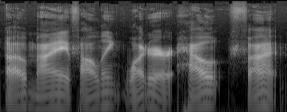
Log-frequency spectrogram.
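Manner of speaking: low, quiet flat deadpan; bored boyfriend voice. Retold or imitated. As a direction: mimic a bored monotone man. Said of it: "you're like".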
